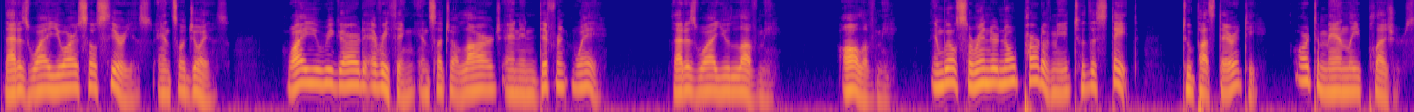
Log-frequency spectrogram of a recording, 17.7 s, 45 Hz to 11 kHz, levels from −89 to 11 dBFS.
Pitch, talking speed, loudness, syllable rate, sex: 135 Hz, 155 wpm, -22 LUFS, 4.7 syllables/s, male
